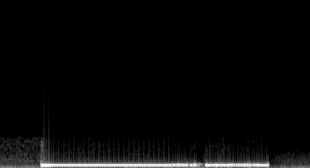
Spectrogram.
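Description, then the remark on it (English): A steady telephone dial tone, heard as a phone call is placed for an interview, hums loudly for a little over two seconds, broken by one brief dropout near the end before it cuts off abruptly. No one speaks. “All right, let's get Jonathan on the phone.”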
